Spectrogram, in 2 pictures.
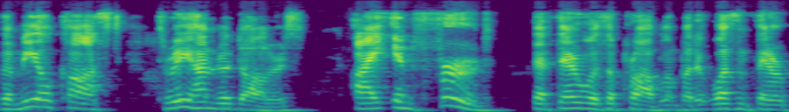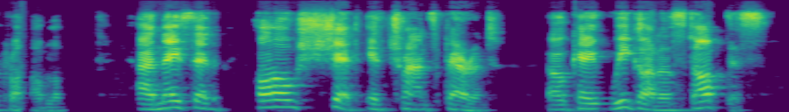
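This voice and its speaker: Blunt, animated man on a lo-fi call. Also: on the high side. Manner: blunt, animated, mimics voices in stories. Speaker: organisation development consultant. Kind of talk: candid interview storytelling.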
